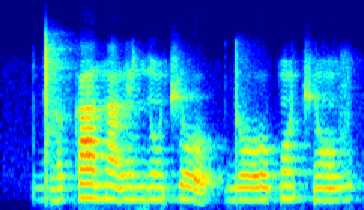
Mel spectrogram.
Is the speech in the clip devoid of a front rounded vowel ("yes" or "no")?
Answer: yes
